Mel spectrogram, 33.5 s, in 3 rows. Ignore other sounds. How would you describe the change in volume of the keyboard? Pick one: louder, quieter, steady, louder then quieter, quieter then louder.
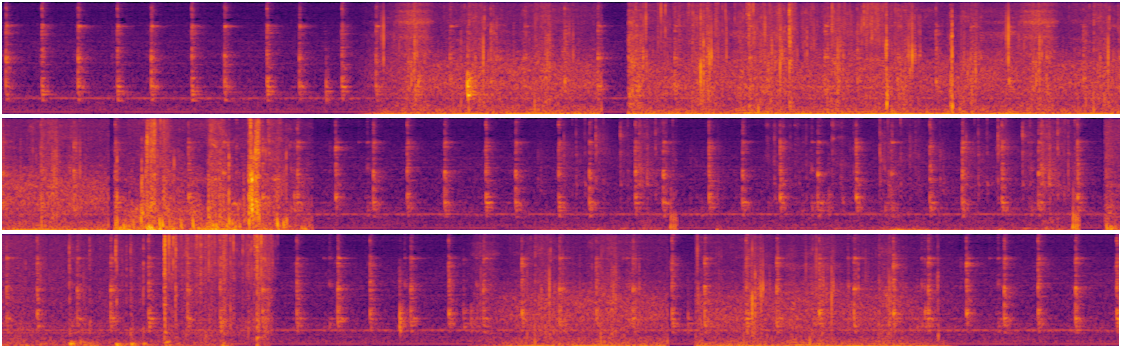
quieter then louder.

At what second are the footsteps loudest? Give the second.
14 s.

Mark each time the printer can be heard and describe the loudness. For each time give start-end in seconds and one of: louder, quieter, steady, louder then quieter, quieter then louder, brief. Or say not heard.
not heard.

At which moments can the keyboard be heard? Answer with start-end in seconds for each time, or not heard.
16.5-24.7.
